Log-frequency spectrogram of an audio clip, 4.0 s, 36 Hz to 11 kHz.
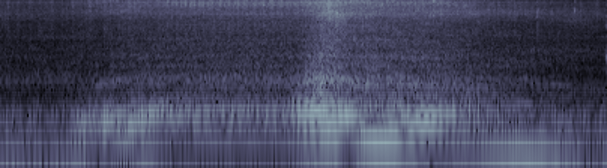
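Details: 1991 BMW 318i E36 M40 manual, 177,000 km, HKS racing exhaust, heard from behind: deep exhaust note climbs smoothly through two quick revs and drops back cleanly, without misfire or rattle; engine is healthy.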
